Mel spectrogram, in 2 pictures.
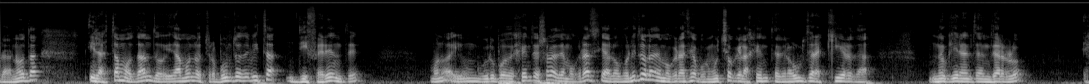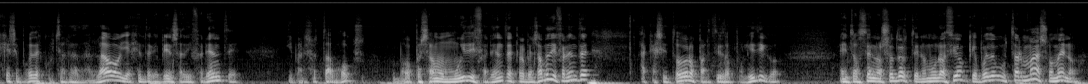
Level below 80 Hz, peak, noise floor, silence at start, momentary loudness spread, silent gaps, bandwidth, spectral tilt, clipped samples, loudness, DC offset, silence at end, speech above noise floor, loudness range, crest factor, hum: -32 dBFS; -6 dBFS; -45 dBFS; 0 s; 10 LU; none; over 20 kHz; -8.5 dB/octave; under 0.1%; -20 LUFS; under 0.1%; 0 s; 26 dB; 2 LU; 14 dB; none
